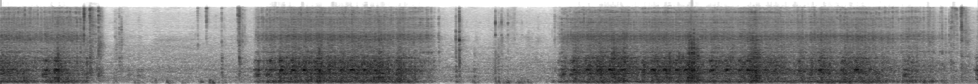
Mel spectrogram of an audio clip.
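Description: A sewing machine stitching a salwar whirs in two sustained mechanical runs with a rapid rattling rhythm, separated by a brief pause with a few clicks and handling noises.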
